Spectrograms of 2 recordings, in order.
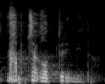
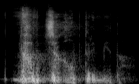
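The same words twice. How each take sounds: First: Said in the usual way. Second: Hushed. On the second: A narrator's reading. Telling Moses lying prostrate.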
